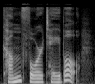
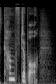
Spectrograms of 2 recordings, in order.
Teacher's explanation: We've completely deleted a vowel and replace the others with schwas.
